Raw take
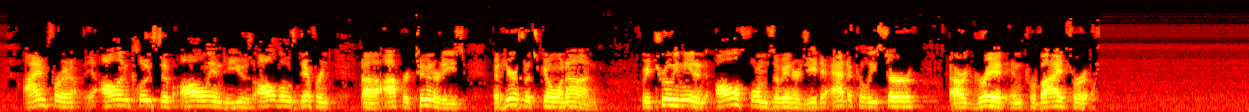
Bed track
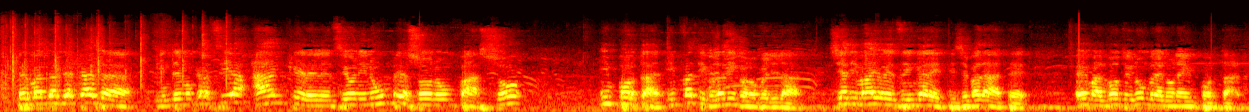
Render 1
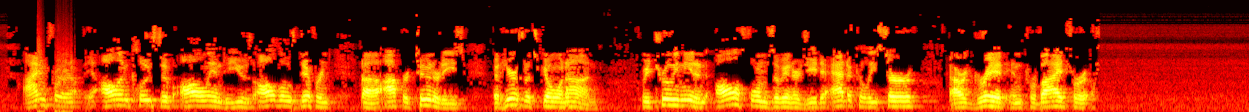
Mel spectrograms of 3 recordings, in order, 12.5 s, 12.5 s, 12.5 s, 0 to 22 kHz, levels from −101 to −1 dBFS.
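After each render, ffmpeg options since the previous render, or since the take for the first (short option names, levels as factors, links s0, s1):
-filter_complex "[0:a]asettb=1/sr,asplit=3[s0][s1][s2];[s0]atrim=end=0.374[s3];[s1]atrim=start=0.37:end=0.78,asetpts=PTS-STARTPTS,afade=t=in:d=0.004:c=qsin,afade=t=out:st=0.406:d=0.004:c=qsin,asoftclip=type=hard:threshold=0.0708[s4];[s2]atrim=start=0.776[s5];[s3][s4]acrossfade=d=0.004:c1=hsin:c2=qsin[s6];[s6][s5]acrossfade=d=0.004:c1=qsin:c2=hsin"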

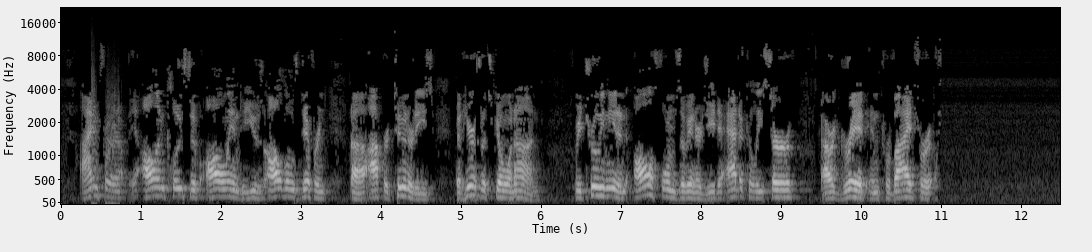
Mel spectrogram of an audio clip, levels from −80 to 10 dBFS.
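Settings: -filter_complex "[0:a]asettb=1/sr,asplit=3[s0][s1][s2];[s0]atrim=end=2.044[s3];[s1]atrim=start=2.04:end=2.72,asetpts=PTS-STARTPTS,afade=t=in:d=0.004:c=qsin,afade=t=out:st=0.676:d=0.004:c=qsin,equalizer=f=1100:t=o:w=0.37:g=12[s4];[s2]atrim=start=2.716[s5];[s3][s4]acrossfade=d=0.004:c1=hsin:c2=qsin[s6];[s6][s5]acrossfade=d=0.004:c1=qsin:c2=hsin"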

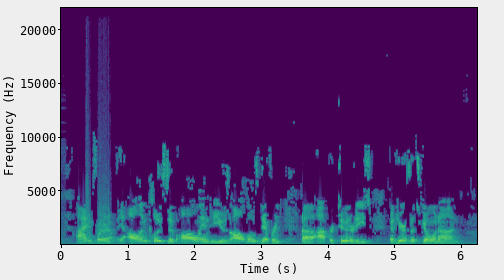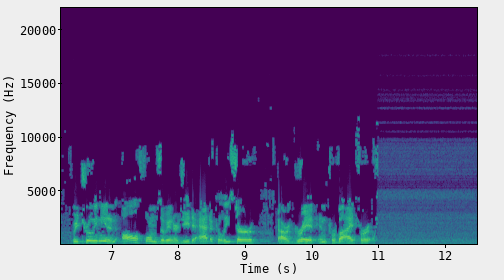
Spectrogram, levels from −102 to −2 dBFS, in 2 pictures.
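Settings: -af "acompressor=threshold=0.0316:ratio=2"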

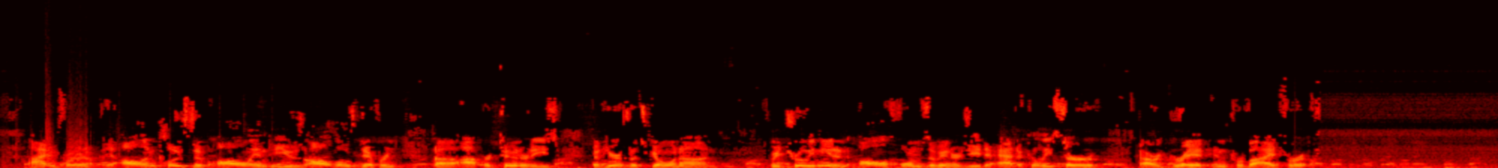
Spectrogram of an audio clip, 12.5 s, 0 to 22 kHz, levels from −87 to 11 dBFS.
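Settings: -filter_complex "[1:a]volume=0.0944[s0];[0:a][s0]amix=inputs=2:normalize=0"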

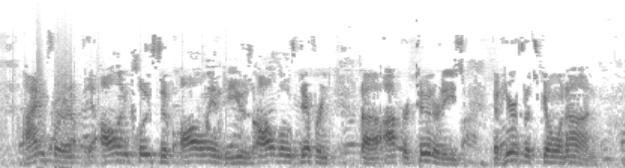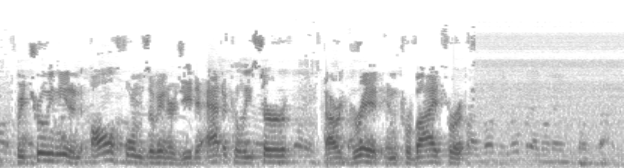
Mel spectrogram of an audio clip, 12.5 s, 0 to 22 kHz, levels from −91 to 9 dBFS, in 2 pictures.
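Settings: -af anull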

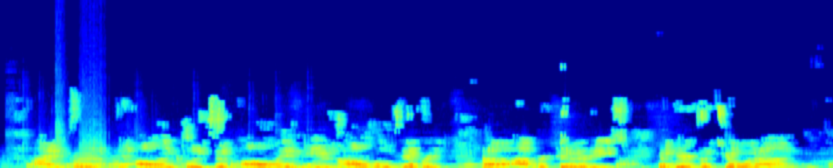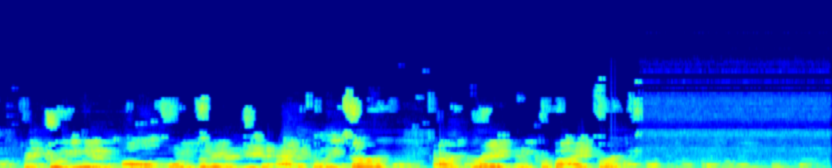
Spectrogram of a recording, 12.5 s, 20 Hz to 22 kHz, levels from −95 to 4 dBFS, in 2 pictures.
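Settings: -filter_complex "[0:a]asplit=2[s0][s1];[s1]adelay=27,volume=0.531[s2];[s0][s2]amix=inputs=2:normalize=0,acrossover=split=1800[s3][s4];[s4]adelay=40[s5];[s3][s5]amix=inputs=2:normalize=0"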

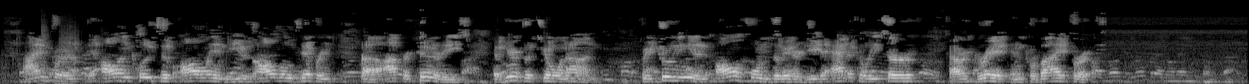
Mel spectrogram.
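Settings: -af "volume=2.66"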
